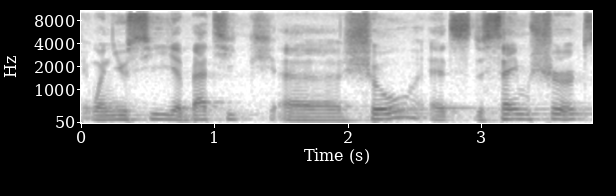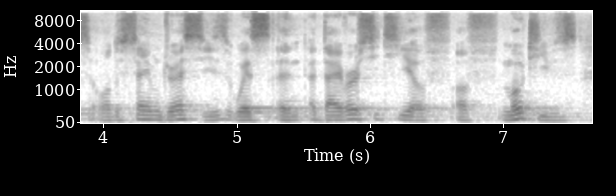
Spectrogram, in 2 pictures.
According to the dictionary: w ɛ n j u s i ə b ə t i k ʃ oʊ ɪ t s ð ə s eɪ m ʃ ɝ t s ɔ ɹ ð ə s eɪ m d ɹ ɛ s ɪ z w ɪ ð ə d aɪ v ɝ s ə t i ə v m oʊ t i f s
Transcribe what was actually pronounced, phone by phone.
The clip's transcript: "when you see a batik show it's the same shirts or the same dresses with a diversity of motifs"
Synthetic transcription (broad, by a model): w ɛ n j u s i ə b ə t i k ʃ oʊ ɪ t s ð ə s eɪ m ʃ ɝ t ɔ ɹ ð ə s eɪ m d ɹ ɛ s ɪ z w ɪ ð ə d aɪ v ɝ s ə t i ə v m oʊ t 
